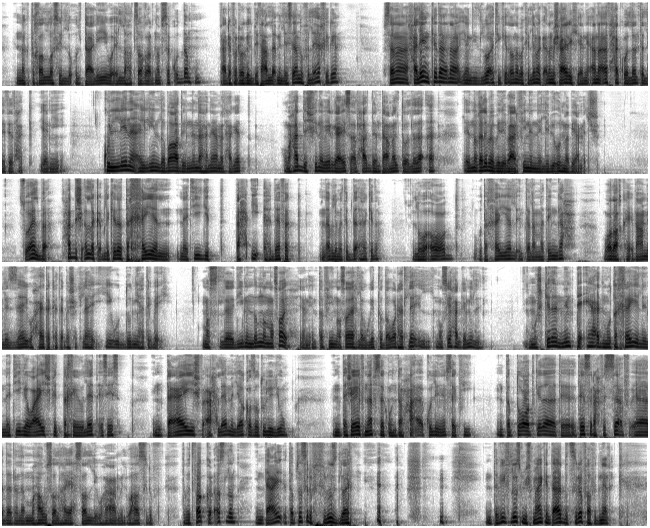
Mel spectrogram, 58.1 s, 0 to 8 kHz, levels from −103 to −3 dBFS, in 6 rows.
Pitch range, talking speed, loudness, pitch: 100-125 Hz, 175 wpm, -13 LUFS, 110 Hz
